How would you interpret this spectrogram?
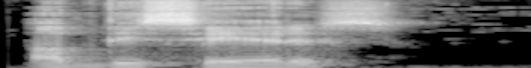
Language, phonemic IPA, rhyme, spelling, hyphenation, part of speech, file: Norwegian Bokmål, /abdɪˈseːrəs/, -əs, abdiseres, ab‧di‧ser‧es, verb, Nb-abdiseres.ogg
- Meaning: passive of abdisere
